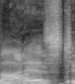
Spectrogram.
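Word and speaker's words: Modist: I think it's pronounced modest. It's Modest.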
